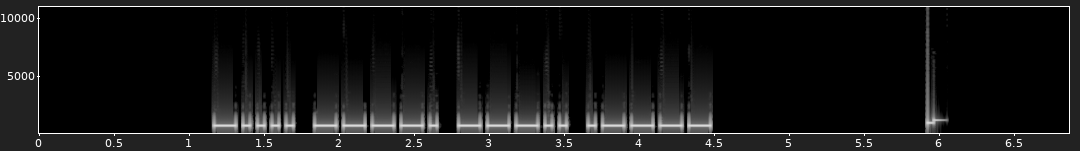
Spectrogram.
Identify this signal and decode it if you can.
Morse code, heard as a keyed tone, about 25 wpm, 700 Hz. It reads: 6981
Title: Numbers - 4-Digit 25wpm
